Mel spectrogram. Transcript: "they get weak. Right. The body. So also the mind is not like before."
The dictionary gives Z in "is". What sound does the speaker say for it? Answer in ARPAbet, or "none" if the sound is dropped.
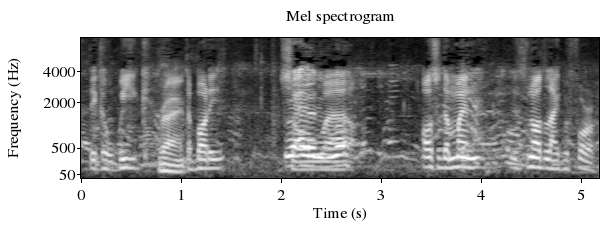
S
